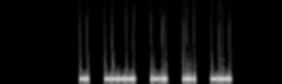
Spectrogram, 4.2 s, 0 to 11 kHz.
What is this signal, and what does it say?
Morse code, heard as a keyed tone, about 41 wpm, spaced as for 25 wpm, 700 Hz. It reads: N9LHC
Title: USA Call Signs - 3x Character Spacing - 45wpm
